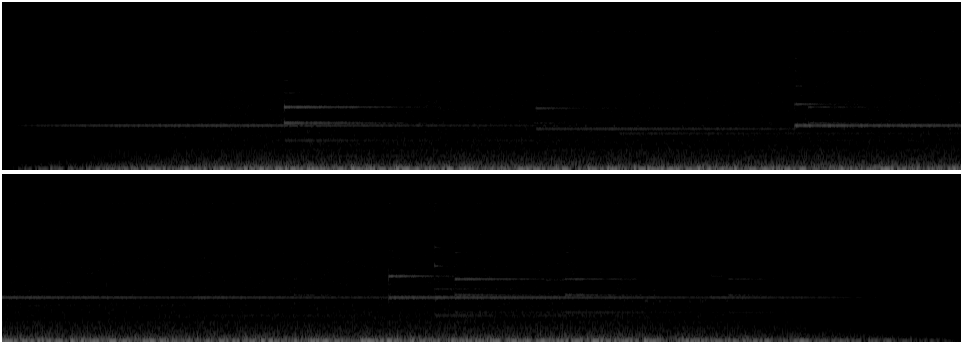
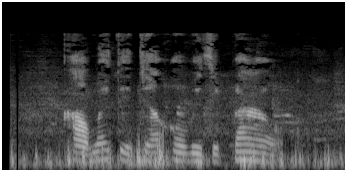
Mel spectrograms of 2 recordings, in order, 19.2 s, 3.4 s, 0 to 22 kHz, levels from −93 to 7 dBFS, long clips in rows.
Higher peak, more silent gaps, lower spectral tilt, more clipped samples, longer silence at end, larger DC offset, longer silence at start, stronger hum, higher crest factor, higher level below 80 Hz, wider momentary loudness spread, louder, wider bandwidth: second, -52 dBFS vs -8 dBFS; neither; second, -3 dB/octave vs -4.5 dB/octave; neither; about the same, 0 s vs 0 s; neither; about the same, 0 s vs 0.05 s; first, 60 Hz at -85 dBFS vs none; second, 14 dB vs 22 dB; second, -70 dBFS vs -52 dBFS; second, 2 LU vs 19 LU; second, -69 LUFS vs -29 LUFS; first, over 20 kHz vs 11.5 kHz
